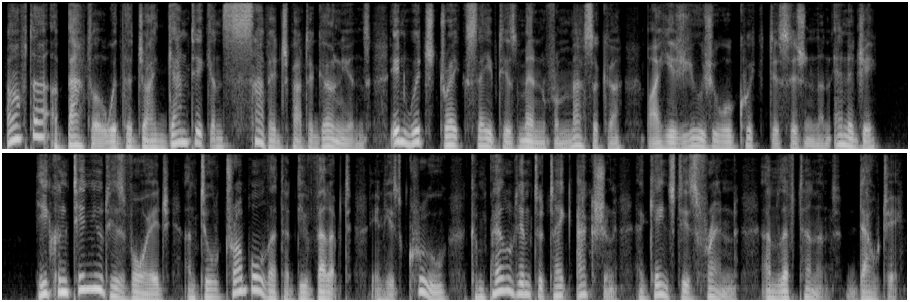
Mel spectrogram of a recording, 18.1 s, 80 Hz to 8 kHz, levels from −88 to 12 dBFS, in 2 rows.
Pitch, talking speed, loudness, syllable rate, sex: 115 Hz, 155 wpm, -20 LUFS, 5.0 syllables/s, male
